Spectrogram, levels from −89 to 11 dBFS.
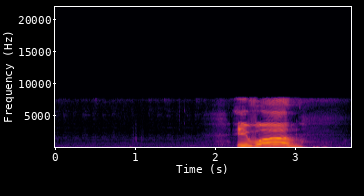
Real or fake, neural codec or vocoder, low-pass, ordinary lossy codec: real; none; none; none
